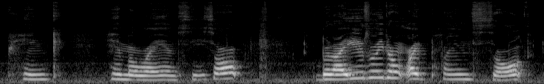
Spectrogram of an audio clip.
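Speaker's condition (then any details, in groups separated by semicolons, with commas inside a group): Cerebral palsy; both hands affected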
